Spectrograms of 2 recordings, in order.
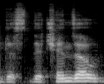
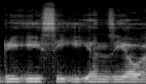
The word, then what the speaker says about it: DeCenzo: Rob Garrison, Brett Ernst, Aiden Minnick, Gianni DiCenzo, Decenzo, I believe it's pronounced DiCenzo.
